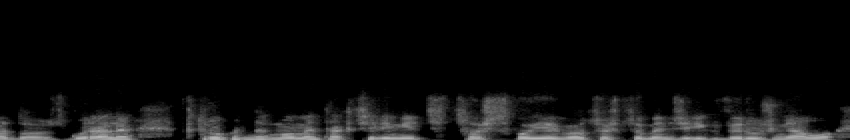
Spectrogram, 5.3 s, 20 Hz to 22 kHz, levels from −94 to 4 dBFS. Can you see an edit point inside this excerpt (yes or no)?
no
